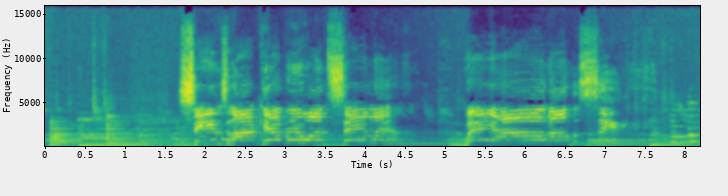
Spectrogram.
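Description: A woman singing a ballad over piano. The piano plays alone at first; from about two seconds in she sings several held, wavering notes, the last and longest ending near seven seconds, and the piano carries on alone to the end.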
